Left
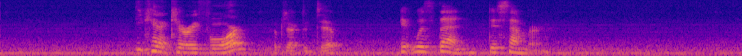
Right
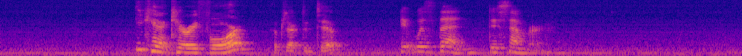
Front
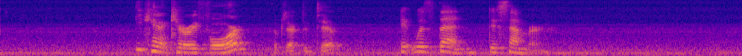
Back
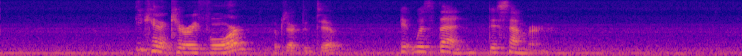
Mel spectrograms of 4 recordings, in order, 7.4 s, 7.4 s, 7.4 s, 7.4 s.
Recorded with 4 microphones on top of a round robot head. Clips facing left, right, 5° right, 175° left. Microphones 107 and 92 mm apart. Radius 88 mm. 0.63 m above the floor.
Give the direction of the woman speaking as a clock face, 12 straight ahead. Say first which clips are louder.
Left 5 dB, front 1 dB; 10 o'clock.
